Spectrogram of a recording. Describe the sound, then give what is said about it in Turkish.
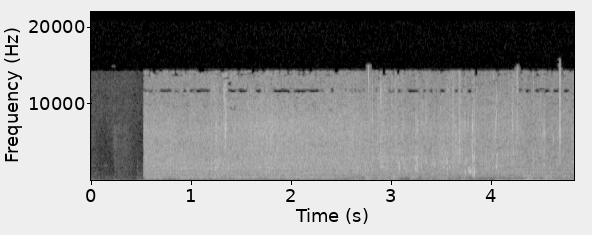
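Water on Eğirdir Lake with a boat and waves: a steady, dense rushing wash that starts abruptly after half a second of near silence and keeps an even loudness throughout. “Eğirdir Gölü.”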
